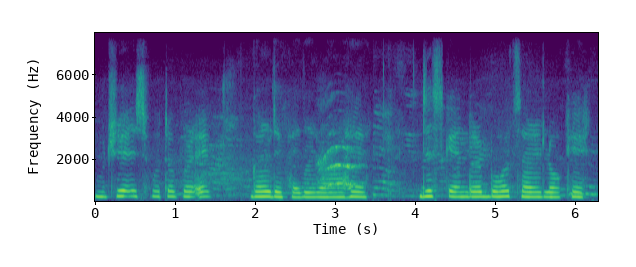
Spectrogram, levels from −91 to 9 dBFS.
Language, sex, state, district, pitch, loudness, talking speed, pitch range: Hindi, female, Arunachal Pradesh, Papum Pare, 240 Hz, -15 LUFS, 150 wpm, 225-255 Hz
